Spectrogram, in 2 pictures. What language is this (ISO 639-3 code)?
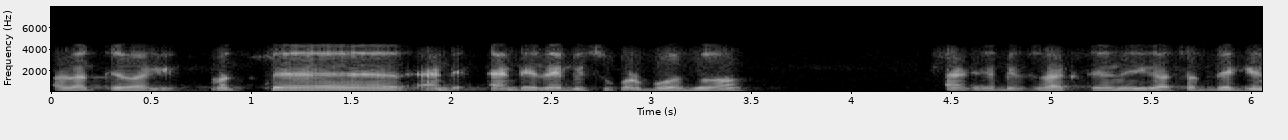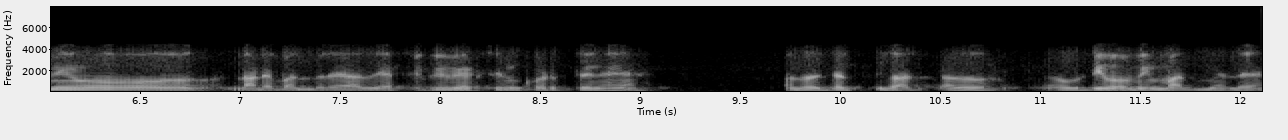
kan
